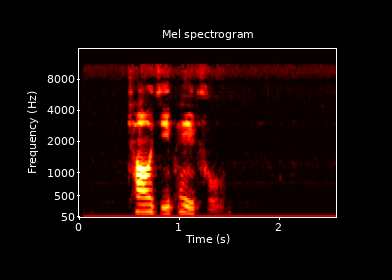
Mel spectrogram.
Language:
Chinese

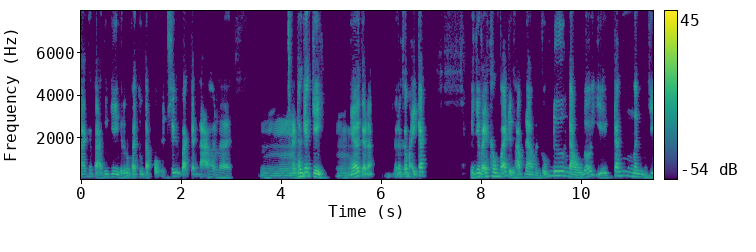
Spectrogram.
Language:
Vietnamese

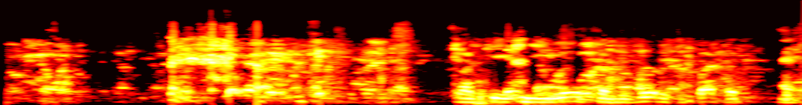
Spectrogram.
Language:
Swahili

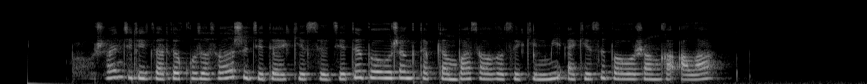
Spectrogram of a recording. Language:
Kazakh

